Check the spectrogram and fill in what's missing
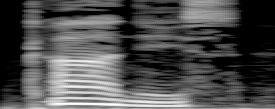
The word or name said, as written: canis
